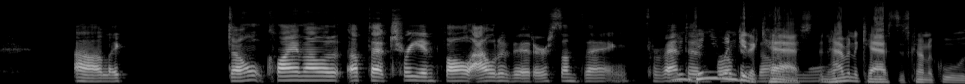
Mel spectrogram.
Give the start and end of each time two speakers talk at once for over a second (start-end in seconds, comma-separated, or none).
6.7-8.3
